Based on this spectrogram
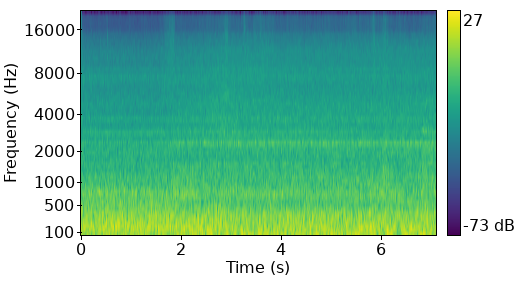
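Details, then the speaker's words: Newer Ruud AC outdoor unit after fixing a loose wire connection behind the no-cooling fault; capacitor good. A steady, even hum with a low mains drone beneath it and no clicking or chatter. Compressor and fan are running normally. "sure we get a nice steady stream coming out of there let it run for a bit behind it's just a loose connection so I'm getting good good water flow out of it"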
